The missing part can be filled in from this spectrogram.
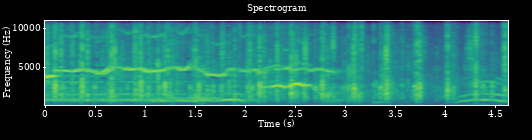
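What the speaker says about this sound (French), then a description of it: "un petit applaudissement pour Sacha et Tatiana," Crowd at a village festival clapping steadily in a dense patter of applause, with cheers and babble of voices over it throughout.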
